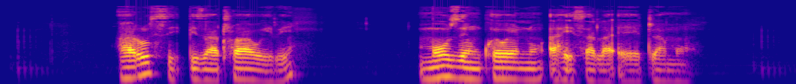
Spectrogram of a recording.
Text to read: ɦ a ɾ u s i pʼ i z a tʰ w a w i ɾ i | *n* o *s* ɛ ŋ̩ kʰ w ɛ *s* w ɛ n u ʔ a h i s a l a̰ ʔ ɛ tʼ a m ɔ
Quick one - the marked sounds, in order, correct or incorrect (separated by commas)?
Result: incorrect, incorrect, incorrect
